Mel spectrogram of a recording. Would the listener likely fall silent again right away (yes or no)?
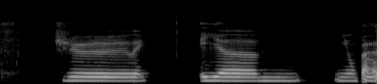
no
